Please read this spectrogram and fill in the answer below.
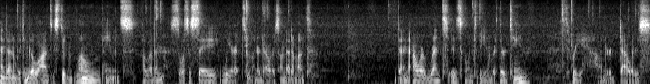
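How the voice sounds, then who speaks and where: Over noticeable background noise, a man with a very deep, low voice speaks fairly slowly with ordinary pitch variation. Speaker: college student. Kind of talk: software tutorial walkthrough. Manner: casual, with some stuttering.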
